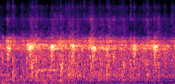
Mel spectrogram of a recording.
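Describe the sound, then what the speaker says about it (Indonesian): Audience applause at a university rector's inauguration ceremony, a steady wash of many hands clapping in a hall, sustained and moderately loud throughout without speech. "Mari kita tepuk tangan untuk"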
